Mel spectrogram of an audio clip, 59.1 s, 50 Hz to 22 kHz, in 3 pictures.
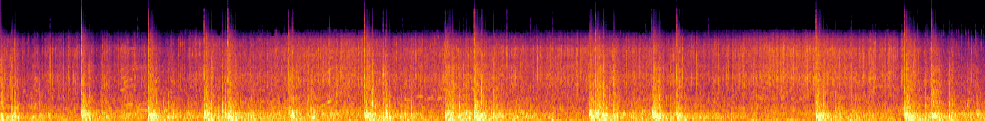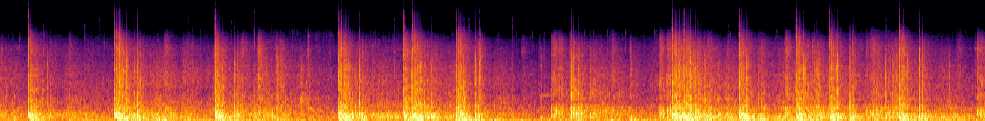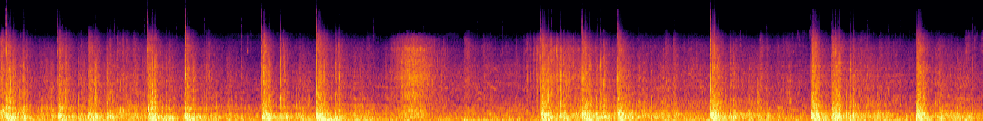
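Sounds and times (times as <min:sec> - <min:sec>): firework shells bursting: 0:00.0 - 0:59.0.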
